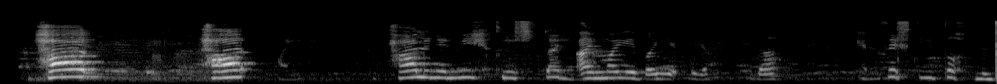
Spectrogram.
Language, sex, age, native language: Icelandic, male, 10, Icelandic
